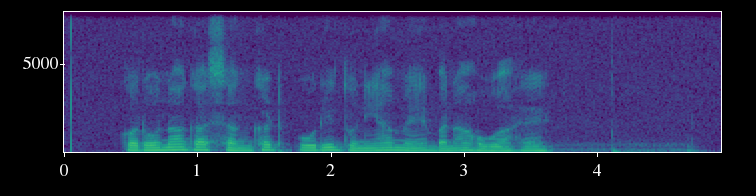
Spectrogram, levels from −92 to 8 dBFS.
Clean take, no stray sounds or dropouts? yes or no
no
